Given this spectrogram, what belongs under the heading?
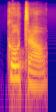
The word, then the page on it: kotow: Indian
